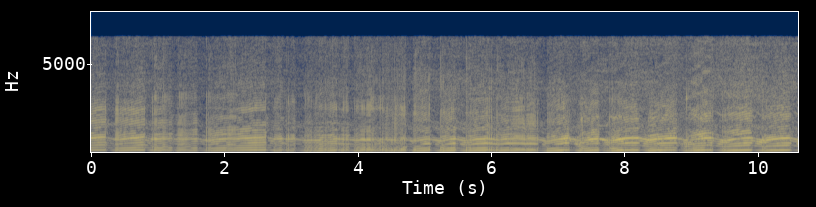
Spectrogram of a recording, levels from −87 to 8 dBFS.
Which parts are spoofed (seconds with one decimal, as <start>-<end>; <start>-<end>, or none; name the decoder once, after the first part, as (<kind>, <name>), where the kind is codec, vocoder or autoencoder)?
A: 4.2-4.8 (codec, SNAC); 7.1-8.0; 8.5-9.3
